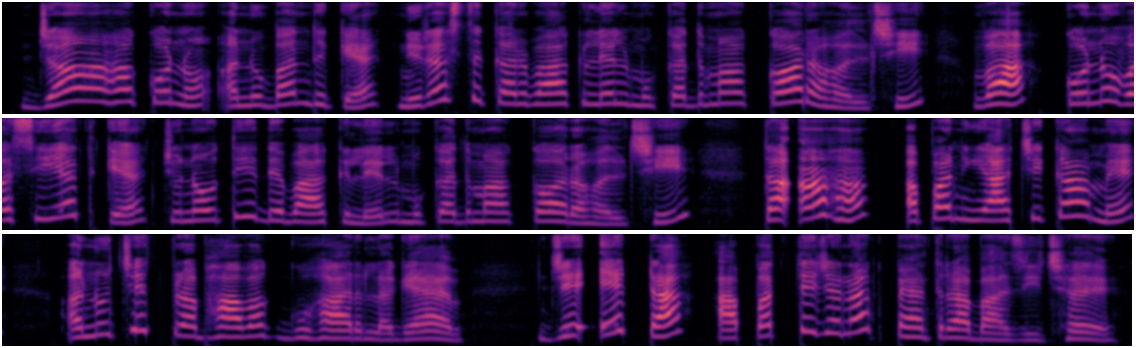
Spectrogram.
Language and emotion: Maithili, neutral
